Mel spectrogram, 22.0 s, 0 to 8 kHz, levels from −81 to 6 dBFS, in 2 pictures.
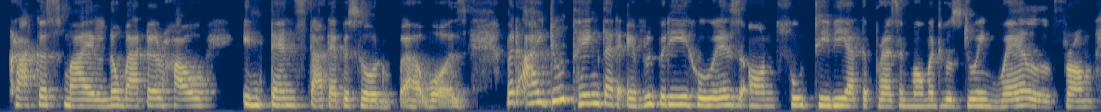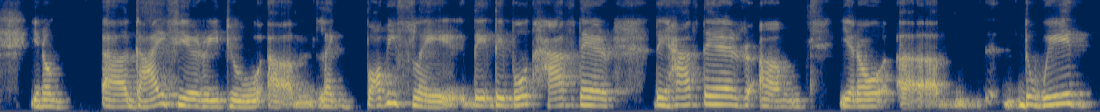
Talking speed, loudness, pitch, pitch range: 145 wpm, -15 LUFS, 185 Hz, 170-205 Hz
